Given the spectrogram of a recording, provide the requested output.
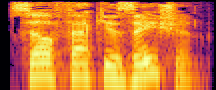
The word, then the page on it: self-accusation: British English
